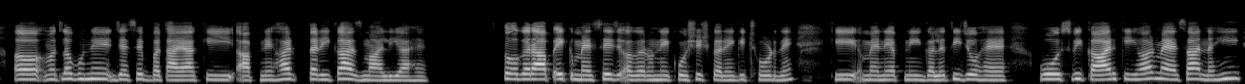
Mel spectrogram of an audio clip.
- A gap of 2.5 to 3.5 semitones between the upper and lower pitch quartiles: Yes, average, 2.8 semitones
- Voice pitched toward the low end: No, high, 220 Hz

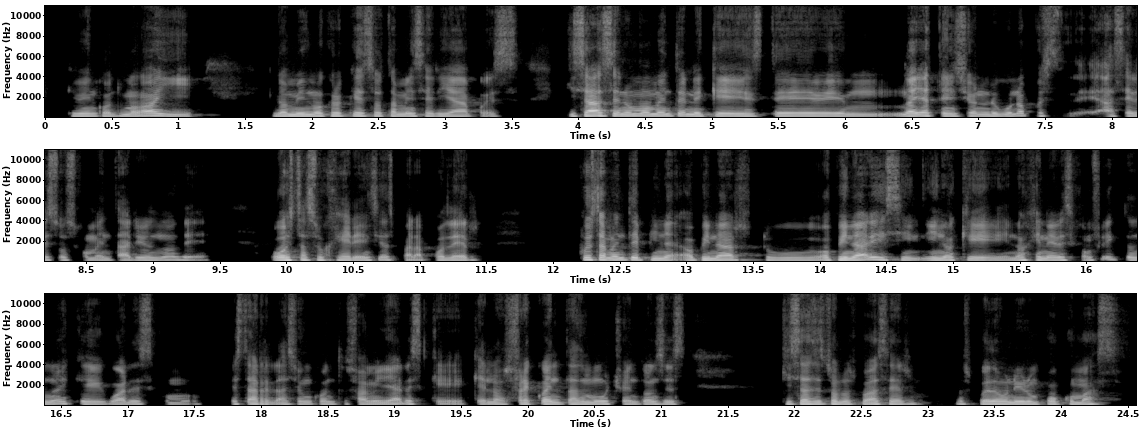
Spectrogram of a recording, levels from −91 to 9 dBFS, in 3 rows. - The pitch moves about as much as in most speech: No, narrow, 2.3 semitones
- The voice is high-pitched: No, low, 135 Hz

